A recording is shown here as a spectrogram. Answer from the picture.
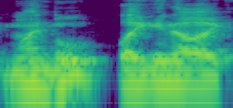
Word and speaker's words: Meinl: Now and technically it should, if I MIENL, it would actually lend itself more because it could be Meinl, or because it's like LI creates the I in the forefront of the pronunciation, right?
